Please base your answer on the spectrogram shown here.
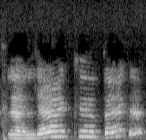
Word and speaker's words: Lærke Bagger: How do you pronounce it? Lærke Bagger. Lærke Bagger.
